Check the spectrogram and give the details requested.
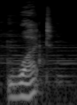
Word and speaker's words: what: learning potential is Limitless the H is also silent when it is followed by the W here are some words that you will see a lot in the English language what when where and why notice that the age is silent in those words you only hear the dou sound there is a slide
